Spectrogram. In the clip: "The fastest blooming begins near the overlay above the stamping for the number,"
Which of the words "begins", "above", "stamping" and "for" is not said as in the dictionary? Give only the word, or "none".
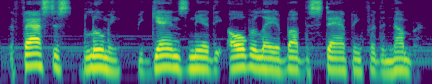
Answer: none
